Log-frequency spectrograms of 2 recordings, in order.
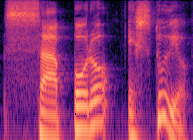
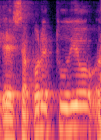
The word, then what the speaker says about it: Sapporo Studio: Oye, el nuevo Crazy Taxi será una superproducción en la que participa Sapporo Studio. Creo que lo he dicho bien. – Sí, Sapore Studio es una subsidiaria de Sega, su segunda subsidiaria, que está hecha.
